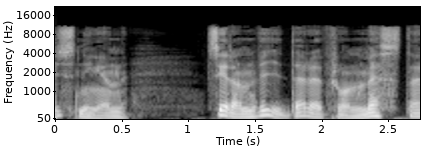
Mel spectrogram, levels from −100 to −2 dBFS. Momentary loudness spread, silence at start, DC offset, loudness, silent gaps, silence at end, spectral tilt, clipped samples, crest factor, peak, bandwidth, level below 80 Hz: 10 LU; 0 s; under 0.1%; -18 LUFS; none; 0 s; -5.5 dB/octave; under 0.1%; 16 dB; -2 dBFS; 11 kHz; -34 dBFS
